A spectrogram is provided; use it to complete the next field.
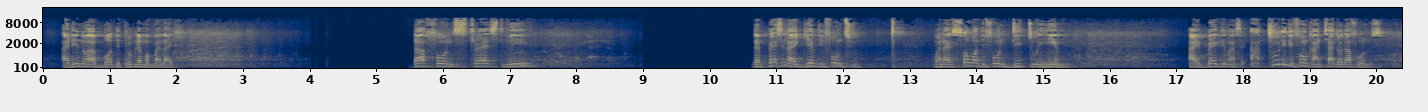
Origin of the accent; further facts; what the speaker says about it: Ile-Ife, Osun, Nigeria; Me, that I knew how I came from Ilefe.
